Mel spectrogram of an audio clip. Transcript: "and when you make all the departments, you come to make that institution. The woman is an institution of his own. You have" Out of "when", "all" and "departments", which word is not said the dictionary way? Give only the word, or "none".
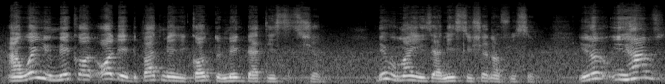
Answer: departments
